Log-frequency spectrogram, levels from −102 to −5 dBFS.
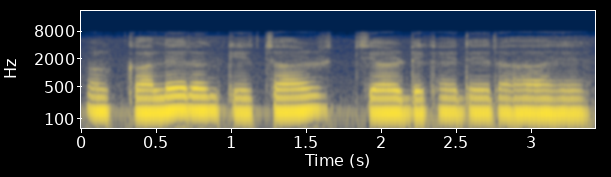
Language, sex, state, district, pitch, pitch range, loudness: Hindi, female, Arunachal Pradesh, Papum Pare, 140 Hz, 140-145 Hz, -14 LUFS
